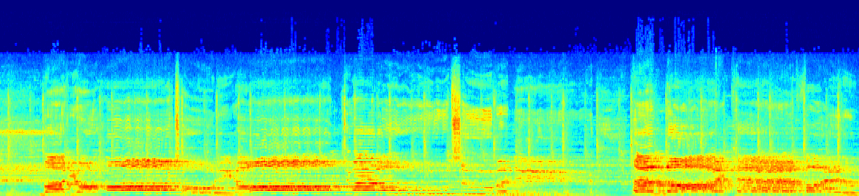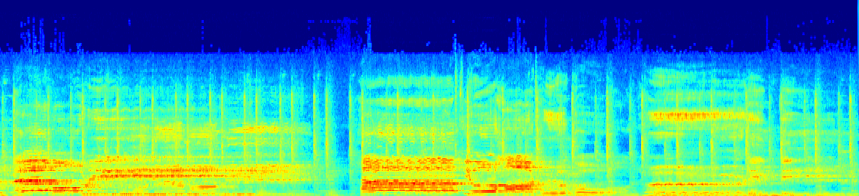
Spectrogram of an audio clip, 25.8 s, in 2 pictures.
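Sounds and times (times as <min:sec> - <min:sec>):
rockabilly rock and roll music: 0:00.0 - 0:25.7.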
